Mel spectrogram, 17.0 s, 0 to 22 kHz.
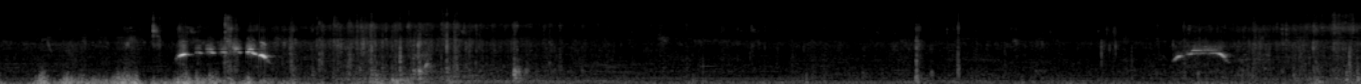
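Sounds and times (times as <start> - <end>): ostrich chick whistled call: 2.2 - 3.4, 14.6 - 15.4.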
